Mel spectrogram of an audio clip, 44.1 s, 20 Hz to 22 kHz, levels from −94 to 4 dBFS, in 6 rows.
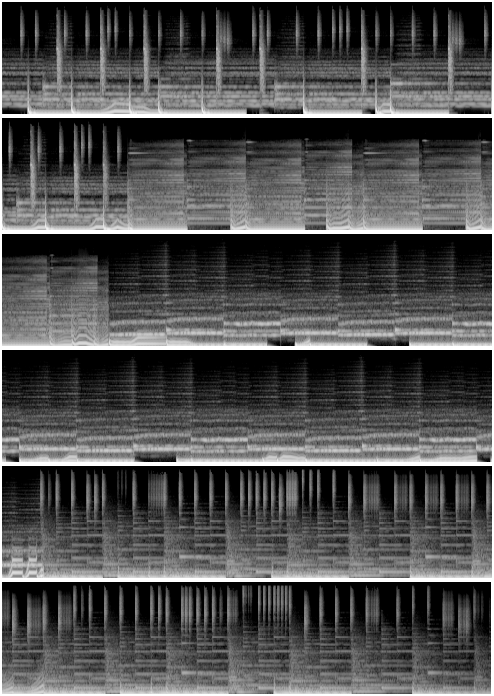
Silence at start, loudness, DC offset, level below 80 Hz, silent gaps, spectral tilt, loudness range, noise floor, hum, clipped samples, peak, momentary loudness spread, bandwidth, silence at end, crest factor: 0 s; -17 LUFS; under 0.1%; -14 dBFS; none; -6.5 dB/octave; 6 LU; -34 dBFS; none; under 0.1%; 0 dBFS; 12 LU; 14.5 kHz; 0 s; 12 dB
